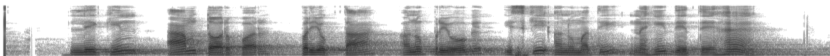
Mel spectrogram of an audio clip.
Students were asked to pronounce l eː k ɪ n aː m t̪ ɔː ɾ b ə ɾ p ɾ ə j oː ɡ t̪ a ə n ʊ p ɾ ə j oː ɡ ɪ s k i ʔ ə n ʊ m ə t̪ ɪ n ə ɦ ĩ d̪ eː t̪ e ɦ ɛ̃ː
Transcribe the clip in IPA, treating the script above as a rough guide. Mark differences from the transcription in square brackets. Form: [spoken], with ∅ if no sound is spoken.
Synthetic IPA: l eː k ɪ n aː m t̪ ɔː ɾ [p] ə ɾ p ɾ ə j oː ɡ t̪ a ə n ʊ p ɾ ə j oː ɡ ɪ s k i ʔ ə n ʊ m ə t̪ [i] n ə ɦ ĩ d̪ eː t̪ e ɦ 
